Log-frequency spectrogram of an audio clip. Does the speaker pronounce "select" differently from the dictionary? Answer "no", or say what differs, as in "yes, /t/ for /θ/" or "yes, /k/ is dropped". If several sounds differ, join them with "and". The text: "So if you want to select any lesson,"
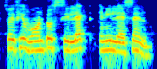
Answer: no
